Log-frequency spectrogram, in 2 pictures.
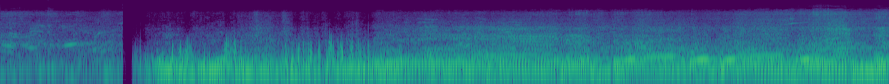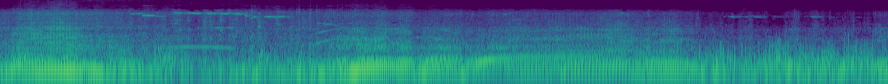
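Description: A racing truck engine roars and revs as it speeds past.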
